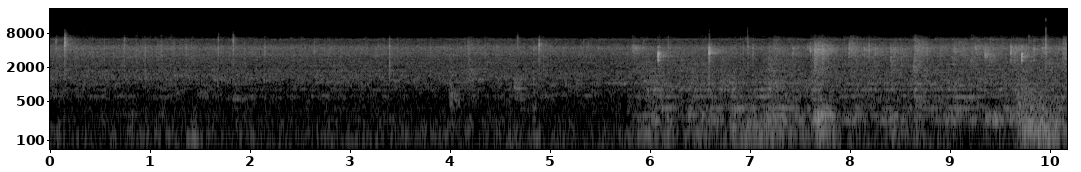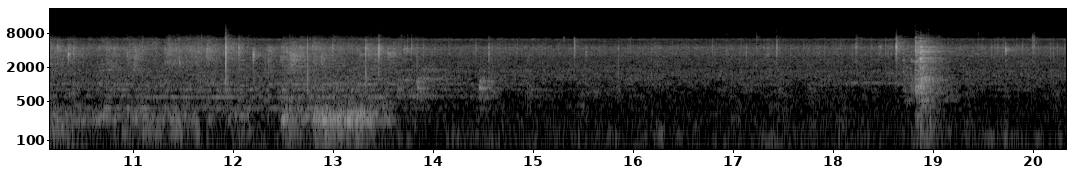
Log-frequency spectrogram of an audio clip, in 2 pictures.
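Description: A besan-coated bread slice (bread pakora) sizzling in shallow oil in a frying pan: a steady, fairly faint hiss with scattered small crackles and pops, and a brief louder noise near the end.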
